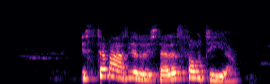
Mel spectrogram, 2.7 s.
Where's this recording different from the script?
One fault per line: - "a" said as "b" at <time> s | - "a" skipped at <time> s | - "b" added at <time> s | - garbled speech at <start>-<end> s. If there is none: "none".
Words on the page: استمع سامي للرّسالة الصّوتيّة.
- "سامي" skipped at 1.2 s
